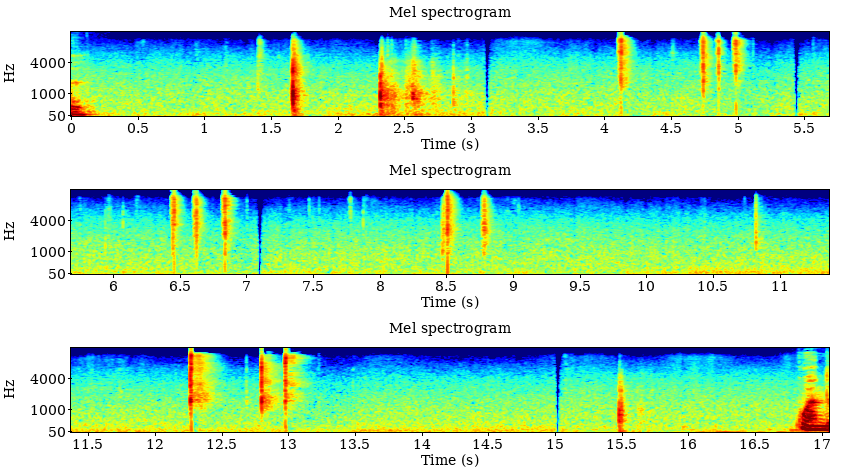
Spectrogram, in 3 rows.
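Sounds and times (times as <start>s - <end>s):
plastic clicks and snaps: 4.1s - 5.1s, 5.9s - 7.0s, 7.7s - 8.9s, 12.2s - 13.2s.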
